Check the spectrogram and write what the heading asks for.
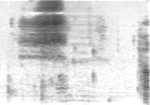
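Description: A person's short, breathy vocal burst about half a second in, lasting about half a second.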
